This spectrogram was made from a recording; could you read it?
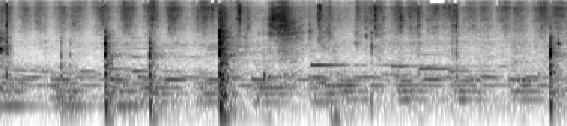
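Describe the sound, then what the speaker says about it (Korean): Soft, irregular thuds of a wooden mallet gently pounding deodeok root on a board in a kitchen, a handful of separate knocks with rubbing in between. "바닥을 방망이로 살살 잘 두드려 주시면 되고요"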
